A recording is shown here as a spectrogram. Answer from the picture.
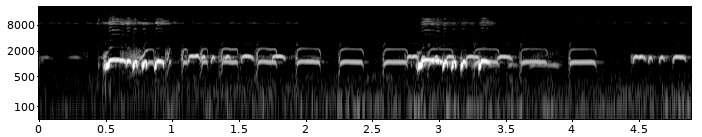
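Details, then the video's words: Zebra dove of a local Indonesian strain in full voice: two cooing phrases, each opening with a bubbling trill and running into a series of short, hollow, even coos, with soft low-pitched background noise. "Perkutut lokal gacor - SUARA BESAR MEWAH"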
